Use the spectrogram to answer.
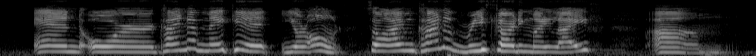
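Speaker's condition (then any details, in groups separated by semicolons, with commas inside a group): Cerebral palsy; speech therapy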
